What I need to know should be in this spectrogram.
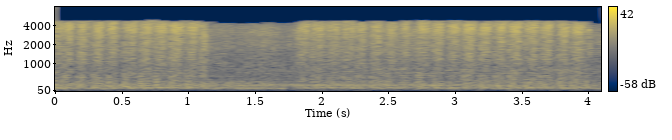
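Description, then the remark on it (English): Rapid, continuous machine-gun fire from an aircraft in a dogfight in the clouds, firing and missing, rattles in dense bursts over a steady droning hum, loud and unbroken for the whole stretch with only a brief dip in intensity partway through. “Firing at us. Firing and missing.”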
